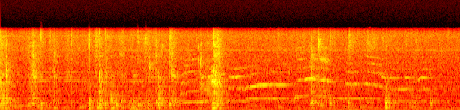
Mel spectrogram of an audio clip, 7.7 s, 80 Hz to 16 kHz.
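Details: A Drentsche Patrijshond puppy of almost 9 weeks, excitedly playing with a cardboard box, gives a few high, drawn-out whimpers that rise and fall over rustling and thumps of cardboard.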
